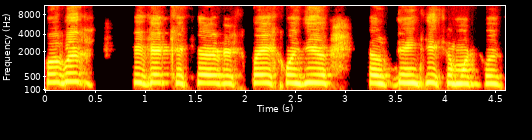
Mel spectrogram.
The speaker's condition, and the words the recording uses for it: Cerebral palsy. I am ambulatory, but I use more like chair. I have impaired speech.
